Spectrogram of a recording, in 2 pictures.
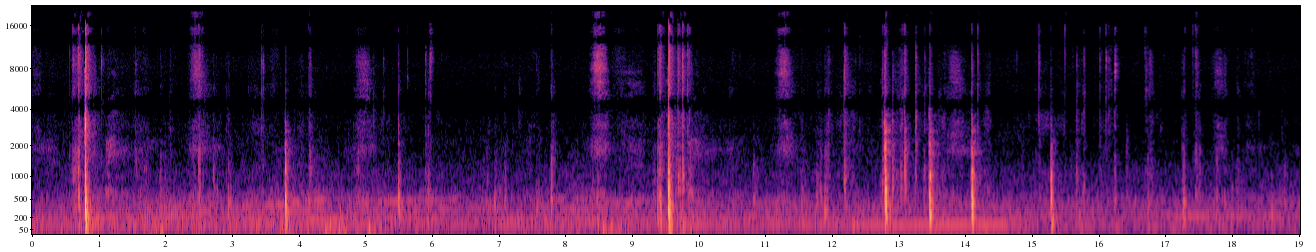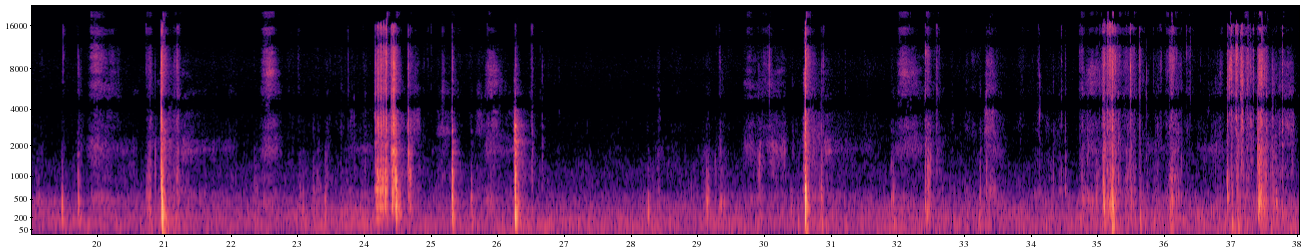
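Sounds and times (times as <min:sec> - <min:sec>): axe chopping logs: 0:00.6 - 0:01.2, 0:09.3 - 0:10.0, 0:12.2 - 0:14.4, 0:20.7 - 0:21.4, 0:24.2 - 0:26.6, 0:30.4 - 0:31.0, 0:34.8 - 0:38.0.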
